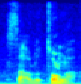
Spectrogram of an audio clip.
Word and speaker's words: salotonga: That's to be free, saloto, and then freedom, salotonga. So you see how you put the emphasis on the second to the last syllable when you add the nga, and there you have it, right?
